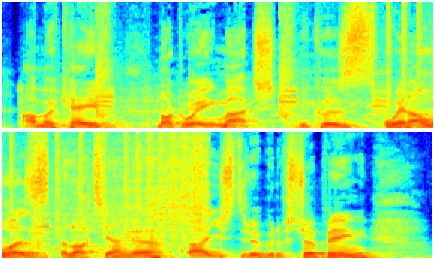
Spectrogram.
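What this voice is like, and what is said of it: South African accent, deep male voice. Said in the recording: “Speaking of South Africans that are hot ... He's got that accent. He's got a deep voice”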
